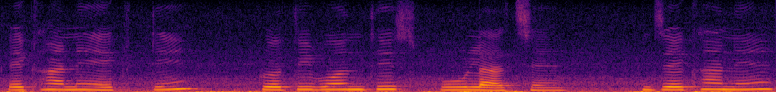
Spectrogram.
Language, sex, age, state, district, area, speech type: Bengali, female, 30-45, West Bengal, Jhargram, rural, spontaneous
